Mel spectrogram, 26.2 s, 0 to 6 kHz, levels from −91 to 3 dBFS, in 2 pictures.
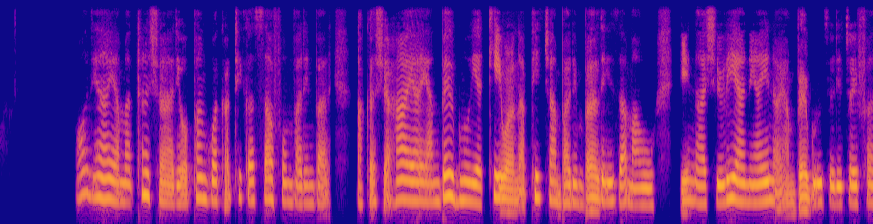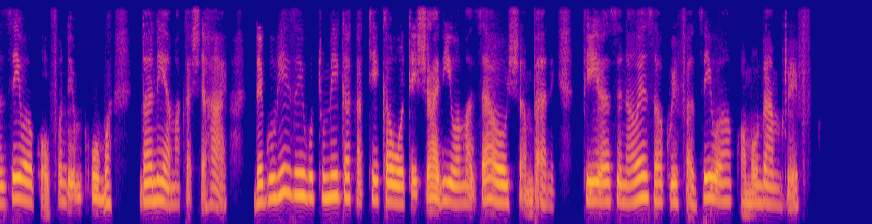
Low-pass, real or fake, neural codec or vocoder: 5.4 kHz; fake; codec, 16 kHz, 0.5 kbps, X-Codec, WavLM features, trained on Multilingual LibriSpeech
